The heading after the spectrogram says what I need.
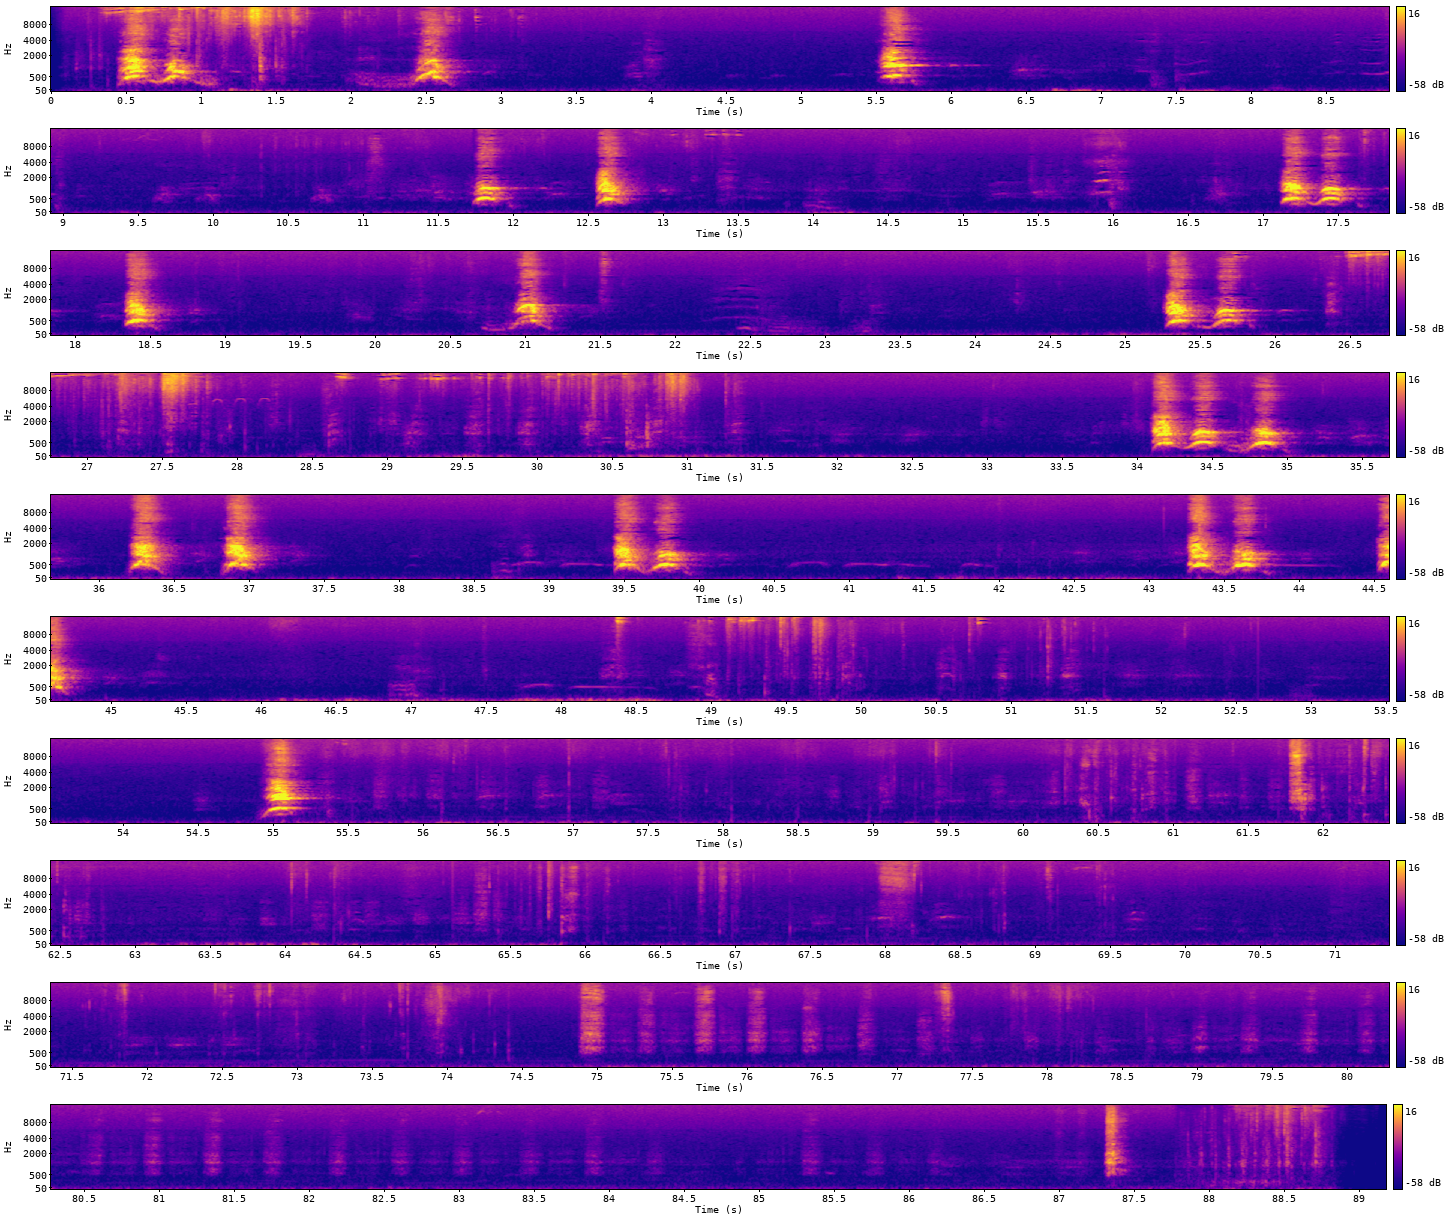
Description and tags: I was playing with my mixed-breed dog, Mia, the other day, and so recorded her doing things. Running around, barking, panting, etc.
Sorry for the handleing noise and other unwanted noises you might find throughout the recording; I didn't even plan to record but then I thought why not, so I was unprepared.
Have a wonderful day; sharing is caring ☺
